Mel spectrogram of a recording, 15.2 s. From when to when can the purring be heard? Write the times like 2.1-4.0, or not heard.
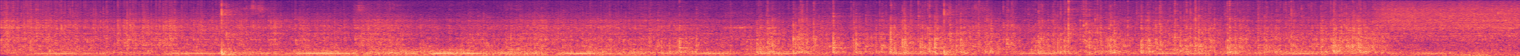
0.0-14.9.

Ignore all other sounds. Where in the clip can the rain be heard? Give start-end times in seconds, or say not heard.
0.0-15.1.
